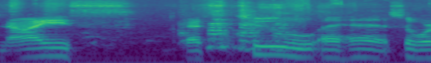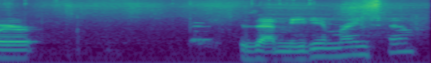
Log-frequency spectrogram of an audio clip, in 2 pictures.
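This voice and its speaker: A man's voice: medium pitch, slow, low-quality recording. A man talking casually as a player in a tabletop role-playing game. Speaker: player, sensor operator.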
